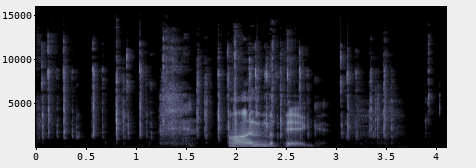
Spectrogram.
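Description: Rapid, irregular clicking of keys on a misbehaving computer keyboard, close to the microphone, with a short spoken phrase briefly cutting through the middle of the typing.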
